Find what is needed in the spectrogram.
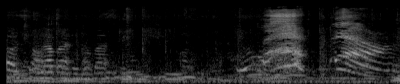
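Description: Children's voices talking together, with two loud high-pitched cries about two and a half and three and a half seconds in, the second falling in pitch.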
